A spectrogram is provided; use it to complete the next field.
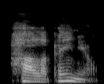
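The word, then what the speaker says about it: jalapeño: from the word jalapeno jalapeno a strong h sound now before a o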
